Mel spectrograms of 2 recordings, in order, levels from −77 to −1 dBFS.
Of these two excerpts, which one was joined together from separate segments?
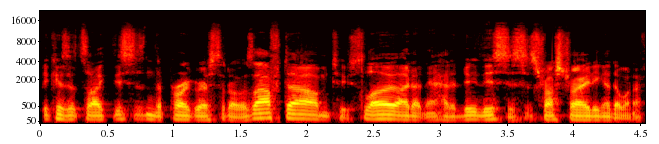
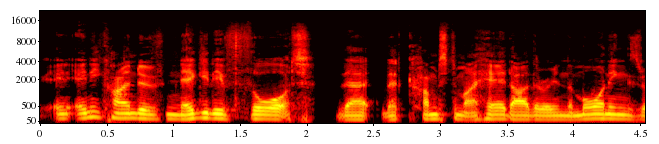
second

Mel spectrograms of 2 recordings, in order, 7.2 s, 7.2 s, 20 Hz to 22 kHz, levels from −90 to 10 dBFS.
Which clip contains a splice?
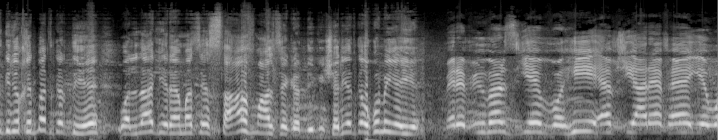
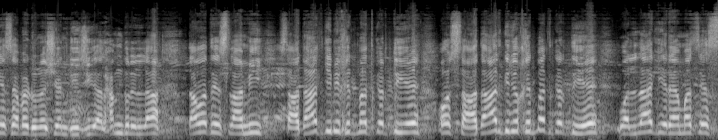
first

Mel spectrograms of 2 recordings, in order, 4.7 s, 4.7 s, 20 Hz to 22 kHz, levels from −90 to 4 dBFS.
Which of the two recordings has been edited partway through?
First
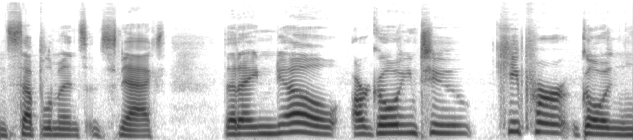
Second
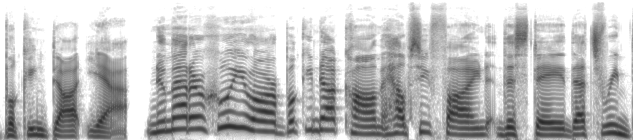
second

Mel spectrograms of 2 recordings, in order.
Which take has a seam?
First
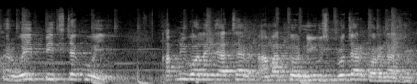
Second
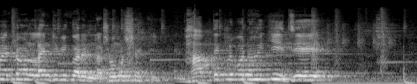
second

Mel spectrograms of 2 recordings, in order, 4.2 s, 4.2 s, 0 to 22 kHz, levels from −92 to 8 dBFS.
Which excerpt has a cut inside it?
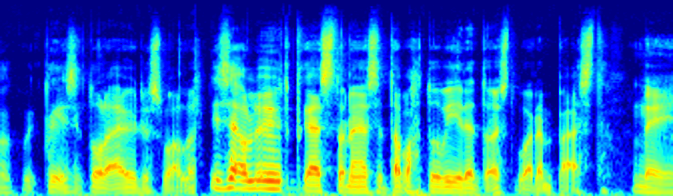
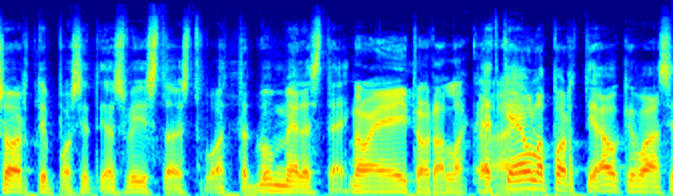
second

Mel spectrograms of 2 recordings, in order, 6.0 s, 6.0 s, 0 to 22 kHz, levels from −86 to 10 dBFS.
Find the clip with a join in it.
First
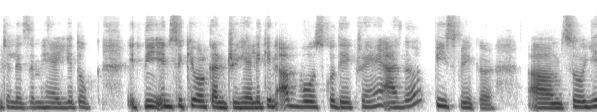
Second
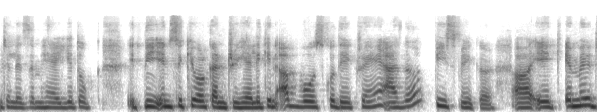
second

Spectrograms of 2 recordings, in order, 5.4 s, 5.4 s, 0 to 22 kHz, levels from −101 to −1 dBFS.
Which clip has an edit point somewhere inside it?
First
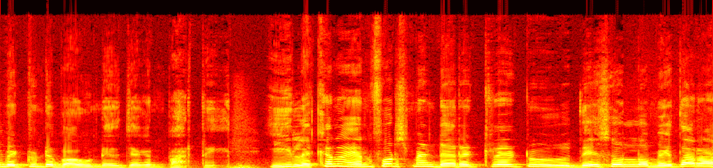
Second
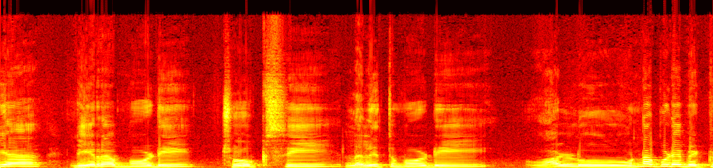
first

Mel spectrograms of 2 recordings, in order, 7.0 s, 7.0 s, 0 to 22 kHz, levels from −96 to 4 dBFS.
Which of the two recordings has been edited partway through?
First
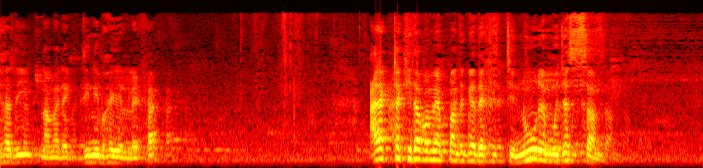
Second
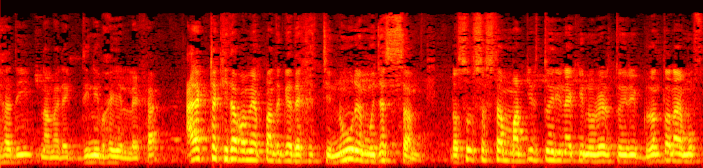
second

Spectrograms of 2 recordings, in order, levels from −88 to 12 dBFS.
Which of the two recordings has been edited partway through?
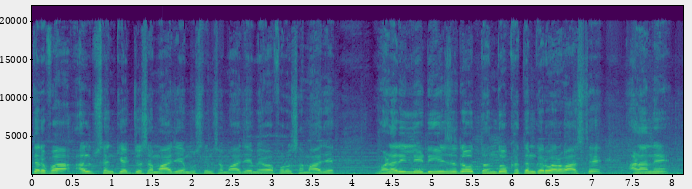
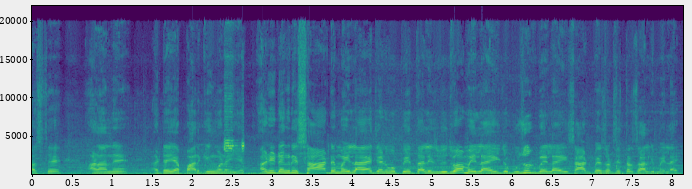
second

